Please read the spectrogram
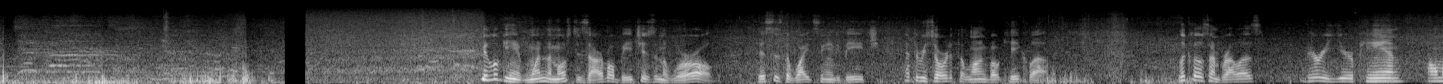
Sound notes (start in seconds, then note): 0.0 wind gusting; 3.2 waves whooshing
